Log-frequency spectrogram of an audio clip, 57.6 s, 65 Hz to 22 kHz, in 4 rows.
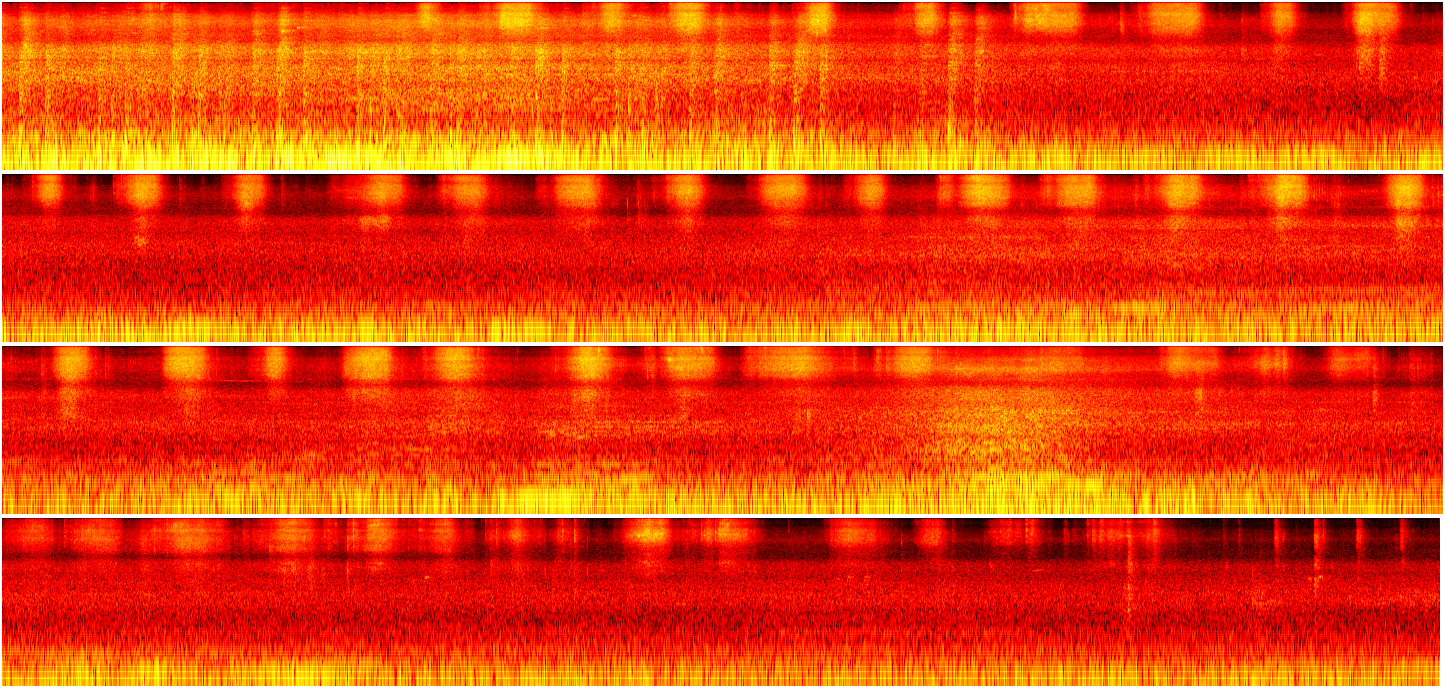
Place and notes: Zhenqian St., Shulin Dist., New Taipei City - Traveling by train
Traveling by train, Traffic Sound
Sony PCM D50+ Soundman OKM II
